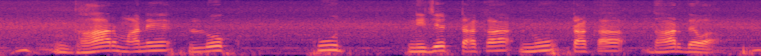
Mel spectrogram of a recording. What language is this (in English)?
Bangla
